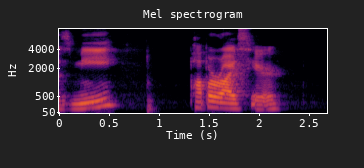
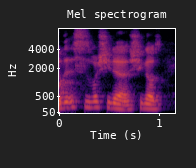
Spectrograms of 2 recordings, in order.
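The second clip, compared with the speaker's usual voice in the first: ordinary talk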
